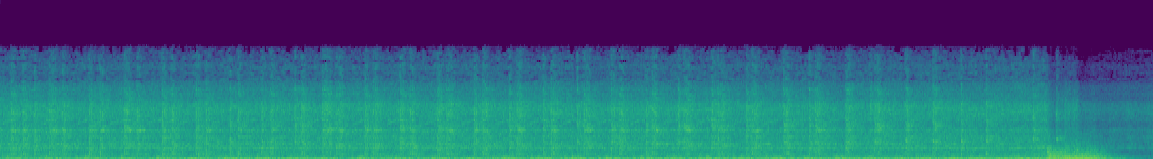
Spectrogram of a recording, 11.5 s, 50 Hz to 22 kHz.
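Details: 1986 Toyota Corolla AE86, parked since 2010, cranked with a freshly charged battery: steady fast starter churn for about ten seconds with a few uneven catches that never build into running; no start, and rough-looking spark plugs were suspected next.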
